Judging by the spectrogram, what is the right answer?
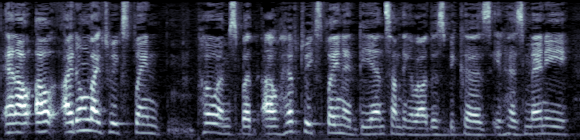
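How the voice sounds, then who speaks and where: Low-voiced woman poet. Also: fairly even intonation, darkish tone. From Romania. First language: Romanian. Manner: unhurried, reflective, explains between poems with hesitant asides. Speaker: poet reading her own work. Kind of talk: poetry reading with spoken commentary.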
